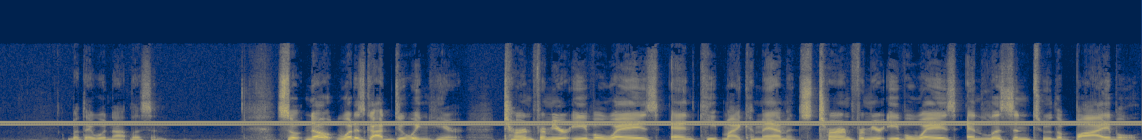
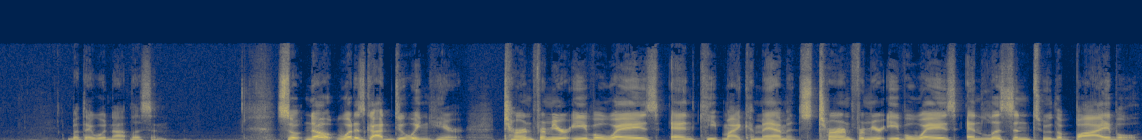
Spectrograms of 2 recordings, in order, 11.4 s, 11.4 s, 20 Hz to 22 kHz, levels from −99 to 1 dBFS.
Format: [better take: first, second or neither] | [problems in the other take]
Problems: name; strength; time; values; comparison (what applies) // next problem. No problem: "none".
second | high-pitched whine; loud; throughout; 3 kHz, 6 dB below the speech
